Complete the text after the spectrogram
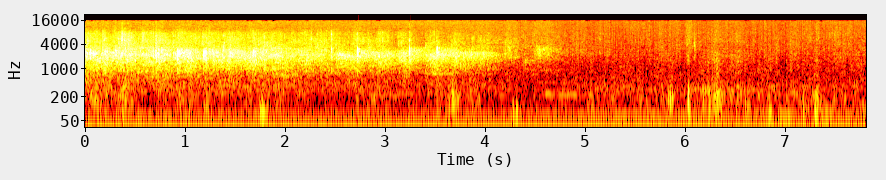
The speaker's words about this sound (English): Don't this crowd look good this morning? Give them a hand today. Amen.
